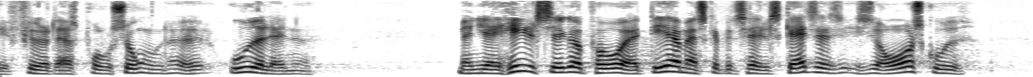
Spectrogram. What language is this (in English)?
Danish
